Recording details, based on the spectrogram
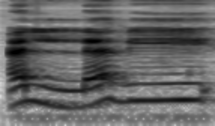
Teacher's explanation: ذال کو یا کے ساتھ ملا کر یا کو ایک الف کی مقدار کھینچ کر پڑھیں گے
